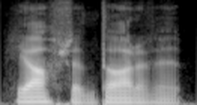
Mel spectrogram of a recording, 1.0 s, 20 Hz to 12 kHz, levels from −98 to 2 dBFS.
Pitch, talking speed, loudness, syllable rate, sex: 90 Hz, 305 wpm, -21 LUFS, 6.9 syllables/s, male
